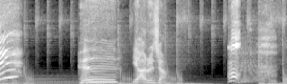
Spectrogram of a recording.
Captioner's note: impressed hum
